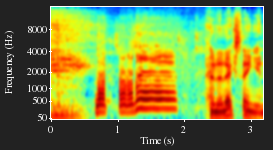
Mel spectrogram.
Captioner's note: imitates trumpet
